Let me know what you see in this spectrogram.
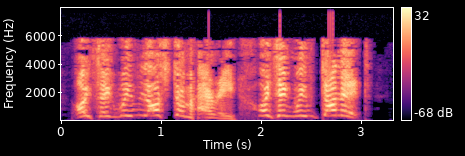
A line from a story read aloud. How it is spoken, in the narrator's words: yelled Hagrid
